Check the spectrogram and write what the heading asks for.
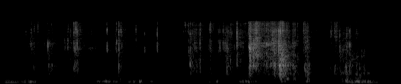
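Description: Wrapper of a 2016-17 Upper Deck SP Authentic hockey card pack crinkling and tearing as it is opened by hand, an irregular run of crackles that is loudest a little past the middle.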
